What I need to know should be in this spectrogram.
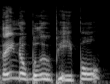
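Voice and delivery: ordinary delivery

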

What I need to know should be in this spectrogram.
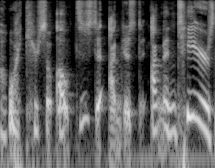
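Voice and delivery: sarcastic high whimper of pretend crying; mock weeping. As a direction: ham up a crocodile-tears lament. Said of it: "your virtue signaling".

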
